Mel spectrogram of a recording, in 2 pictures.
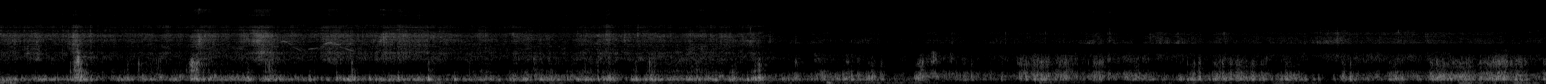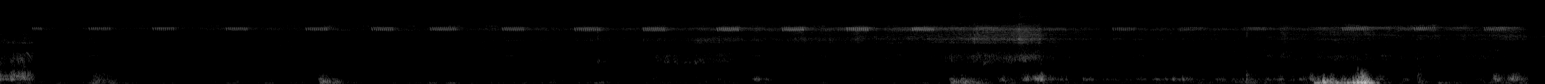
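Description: Cattle moving through dry grass, a dense rustle with scattered hoof clicks, for about the first half. After that it goes much quieter, with a regular high chirp repeating roughly one and a half times a second. A single loud low thump comes near the end.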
